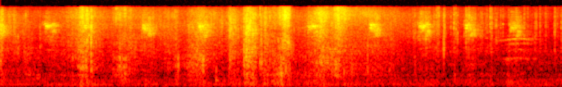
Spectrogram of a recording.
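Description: Hands squeezing and rubbing soaked charcoal blocks in foamy water in a plastic bucket, giving irregular wet squelches and sloshes, several a second.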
